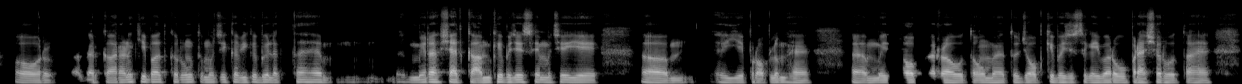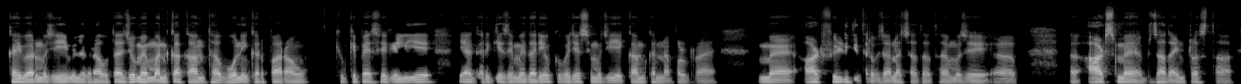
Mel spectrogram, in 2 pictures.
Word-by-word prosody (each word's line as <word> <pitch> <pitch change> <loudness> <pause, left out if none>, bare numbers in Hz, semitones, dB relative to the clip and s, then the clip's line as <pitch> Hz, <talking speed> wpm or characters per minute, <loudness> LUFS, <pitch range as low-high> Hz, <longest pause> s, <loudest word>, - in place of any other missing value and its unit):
और 95 -2 -1 0.3
अगर - - -3
कारण 105 +2 +1
की 125 - 0
बात 115 -1 0
करूँ 110 0 -2
तो 105 - -7
मुझे 110 +1 -3
कभी-कभी 110 0 -2
लगता 105 +1 -4
है 110 0 +1
उम, 100 - -7 0.9
मेरा 110 +1 +3
शायद 105 -2 +5
काम 100 +1 +3
की 115 - 0
वज़ह 110 0 +2
से - - 0
मुझे 105 0 -1
ये 105 0 +1
अ, 95 -1 -2 0.5
ये 100 0 -2
प्रॉब्लम 100 0 -1
है 95 -1 0 0.5
अ, 95 -2 +1
मैं 95 +2 -1 0.2
जॉब 105 0 +4
कर 105 - -1
रहा 100 - +5
होता 95 0 -1
हूँ 95 - +1
मैं 95 0 -1
तो 100 - -2
जॉब 95 -1 -2
की 105 - +1
वज़ह 100 -1 0
से 95 +1 -2
कई 100 0 +1
बार 100 0 +2
वो 95 -1 +1
प्रेशर 100 +1 +3
होता 95 0 -1
है। 90 0 -2 0.4
कई 110 - +5
बार 105 +1 +6
मुझे 105 0 +1
ये 105 - +5
भी 105 - +2
लग 100 - -1
रहा 100 - +4
होता 95 +2 +2
है 105 - +5
जो 110 +2 +3
मैं 110 0 +7
मन 105 0 +4
का - - +4
काम 100 -1 +4
था 100 - +4
वो 105 - +5
नहीं 105 -1 +2
कर 105 +2 0
पा 100 -2 +4
रहा 95 0 +1
हूँ 95 0 -2 0.3
क्योंकि - - -4
पैसे 100 +1 +1
के 105 - 0
लिए 105 0 +3 0.3
या 105 0 +3
घर 100 +1 -4
की 105 - +1
ज़िम्मेदारियों 105 +1 +2
की 105 - -8
वजह 100 0 0
से 100 +1 +1
मुझे 100 0 -1
ये 100 - +3
काम 95 0 +1
करना 95 0 -3
पड़ 95 - -2
रहा 95 -1 -4
है। 90 - -9 0.5
मैं 105 -1 +3 0.2
आर्ट 105 -1 +4
फ़ील्ड 110 -2 +1
की - - -2
तरफ़ 100 -3 -3
जाना 95 -1 +1
चाहता 95 0 -4
था 95 -1 -2
मुझे 95 0 -1
अ 90 -2 -4 0.6
अ, - - -1
आर्ट्स 100 +1 +6
में 100 -3 +2
ज़्यादा 100 -1 +2
इंटरेस्ट 95 +1 -3
था। 90 -1 -4
100 Hz, 235 wpm, -24 LUFS, 95-105 Hz, 0.9 s, मैं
